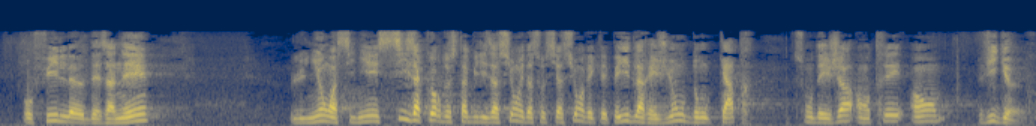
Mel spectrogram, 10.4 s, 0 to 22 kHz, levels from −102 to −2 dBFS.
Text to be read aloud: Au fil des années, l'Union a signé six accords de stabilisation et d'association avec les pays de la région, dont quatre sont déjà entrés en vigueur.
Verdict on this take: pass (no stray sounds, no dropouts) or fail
pass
